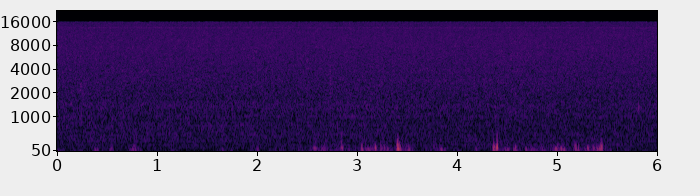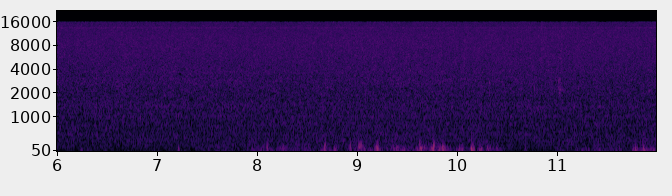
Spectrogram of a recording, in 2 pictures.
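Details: Only low thumps and muffled rumbling, like wind or handling noise, with no animal voice.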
